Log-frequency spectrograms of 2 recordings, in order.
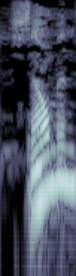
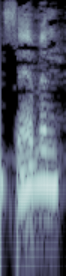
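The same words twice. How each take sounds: First: "Salmon" with the L sounded, questioning; L pronounced. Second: "Salmon" like the fish, SAM-un, questioning; silent L. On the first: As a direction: try out "Salmon" as SAL-mun, pitched high. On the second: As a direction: try "Salmon" without the L, pitched high. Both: Shown as a demonstration. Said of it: "Some people say salmon".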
